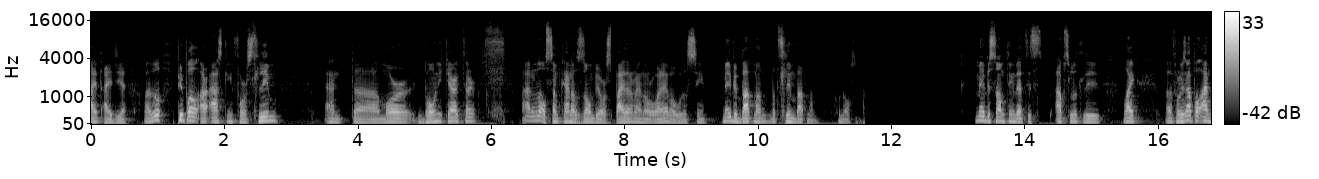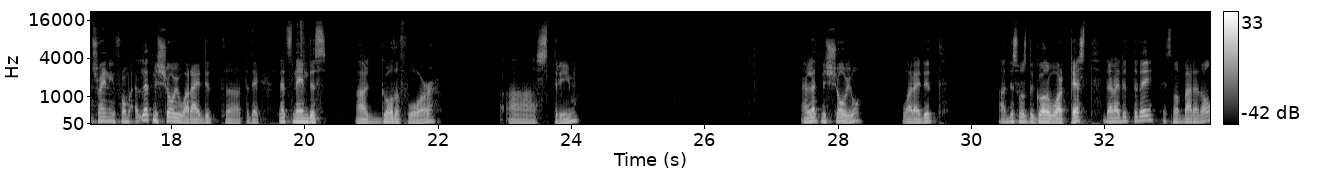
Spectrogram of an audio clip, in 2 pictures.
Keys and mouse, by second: 20.0-33.5 shift+drag, 24.8 BackSpace.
